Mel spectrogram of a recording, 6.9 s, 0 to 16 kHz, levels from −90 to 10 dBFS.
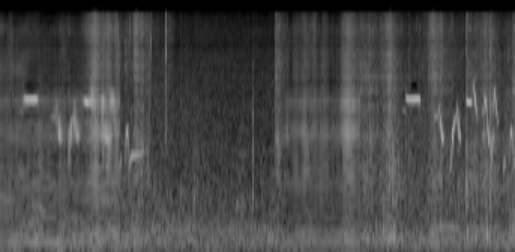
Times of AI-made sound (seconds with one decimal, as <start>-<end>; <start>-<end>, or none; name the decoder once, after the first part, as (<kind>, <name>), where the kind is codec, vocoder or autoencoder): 0.0-1.6 (vocoder, BigVGAN v2); 3.8-4.8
